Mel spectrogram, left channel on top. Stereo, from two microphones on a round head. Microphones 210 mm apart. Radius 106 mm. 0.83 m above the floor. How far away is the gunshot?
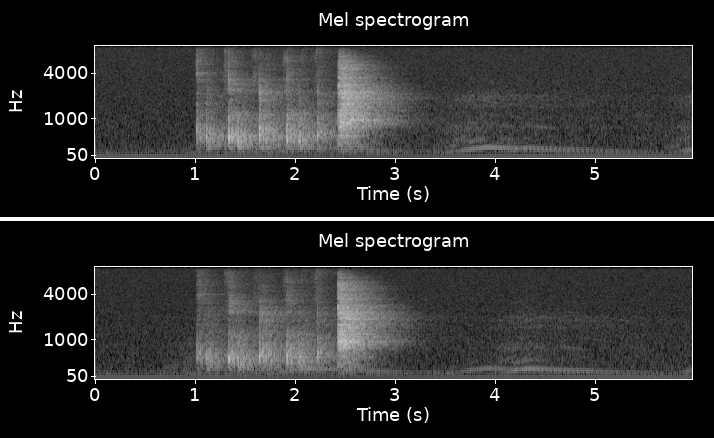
About 1.5 m.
